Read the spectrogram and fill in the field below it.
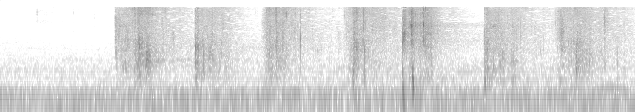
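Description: Footsteps crunch on a rocky floor.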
